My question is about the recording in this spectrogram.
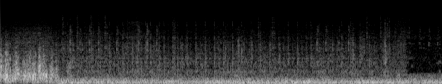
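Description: Pontoon boat's outboard motor running steadily underway, a low, even hum. Gusts of wind on the microphone at the very start.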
